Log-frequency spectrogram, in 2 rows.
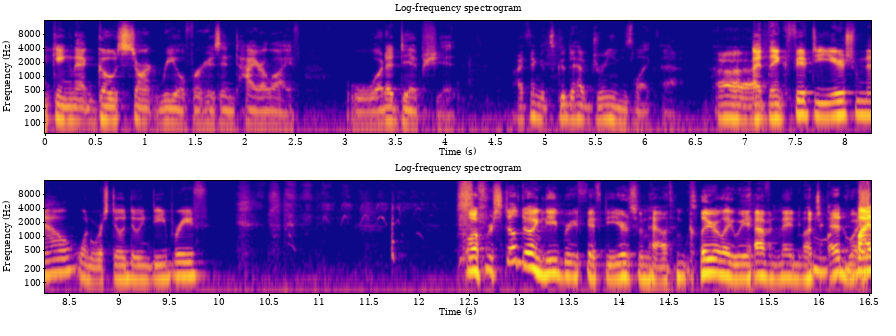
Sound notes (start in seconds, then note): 10.2 laughing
